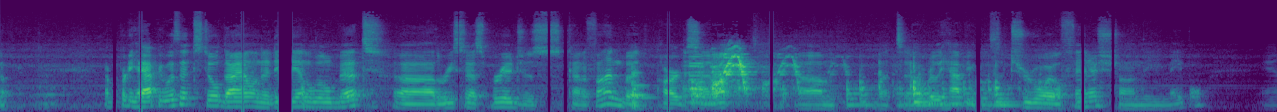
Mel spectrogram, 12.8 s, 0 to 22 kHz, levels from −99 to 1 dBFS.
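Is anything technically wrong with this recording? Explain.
Yes, the sound has two kinds of dropout.

Block of digital silence at 1.12, 2.78 to 2.92, 5.47 and 11.11 s: samples were zeroed, likely when output buffers went unfilled, cutting abruptly to silence. The blocks last 40 ms, and the 145 ms one is an audible hole.

Gap between stream segments at 1.39, 2.41, 4.57, 5.63, 6.67, 7.69, 9.75 and 10.80 s: mismatched timestamps between one-second segments leave holes the player fills with silence. These hard-edged breaks of 16 to 53 ms fall at one-second segment boundaries.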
